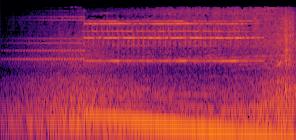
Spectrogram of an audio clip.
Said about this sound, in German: Doch statt den Präsidenten zu beschützen, sitzt er nur im Keller und bewacht ein Telefon, das eh nie klingelt. Aber es wäre ja keine vielversprechende Actionserie, wenn dieses Telefon nicht doch irgendwann klingeln würde.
